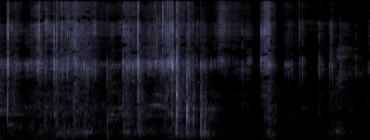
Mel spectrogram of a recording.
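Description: Light clicks and knocks of hard plastic tubs being handled on a store shelf, busiest about two seconds in, over a faint murmur of voices.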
